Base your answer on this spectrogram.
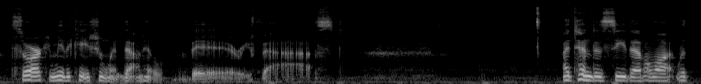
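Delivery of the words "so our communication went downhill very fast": weary whisper. Real, not acted. Speaker admitting their communication collapsed, tired whisper. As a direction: let it fall away to a whisper.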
